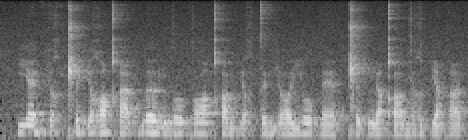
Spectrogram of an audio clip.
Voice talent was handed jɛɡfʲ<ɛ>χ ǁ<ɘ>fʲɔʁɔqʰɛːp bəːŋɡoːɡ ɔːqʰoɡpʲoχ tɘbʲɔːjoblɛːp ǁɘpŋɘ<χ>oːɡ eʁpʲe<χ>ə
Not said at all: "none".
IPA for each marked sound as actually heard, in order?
ɘ, ɘ, qʼ, q

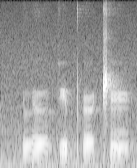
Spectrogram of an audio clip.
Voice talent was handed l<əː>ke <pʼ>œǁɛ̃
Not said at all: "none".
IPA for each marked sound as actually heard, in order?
əː, pʼ

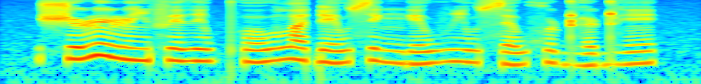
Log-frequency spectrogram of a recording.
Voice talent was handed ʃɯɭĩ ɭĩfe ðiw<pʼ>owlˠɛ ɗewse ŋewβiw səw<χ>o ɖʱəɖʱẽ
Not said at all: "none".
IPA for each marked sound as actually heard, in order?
pʰ, x

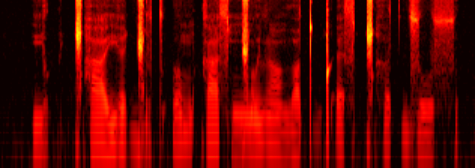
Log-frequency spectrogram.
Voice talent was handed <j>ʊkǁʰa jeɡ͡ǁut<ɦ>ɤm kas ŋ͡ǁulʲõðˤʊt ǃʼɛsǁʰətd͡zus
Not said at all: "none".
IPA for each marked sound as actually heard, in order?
j, ʔ

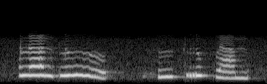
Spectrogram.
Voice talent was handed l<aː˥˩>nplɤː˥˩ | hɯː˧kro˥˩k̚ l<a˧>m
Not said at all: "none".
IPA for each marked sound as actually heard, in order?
aː˥˩, a˧

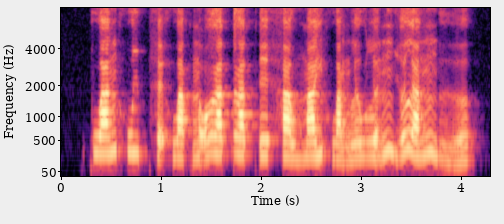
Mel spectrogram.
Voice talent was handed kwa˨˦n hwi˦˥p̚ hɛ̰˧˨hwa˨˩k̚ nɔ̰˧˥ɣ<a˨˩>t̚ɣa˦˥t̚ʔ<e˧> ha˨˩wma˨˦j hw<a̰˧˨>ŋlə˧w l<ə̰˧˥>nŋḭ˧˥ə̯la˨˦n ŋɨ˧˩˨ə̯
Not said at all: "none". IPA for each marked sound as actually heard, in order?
a˦˥, e˧, a̰˧˨, ə̰˧˥

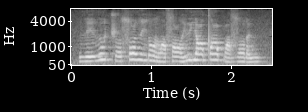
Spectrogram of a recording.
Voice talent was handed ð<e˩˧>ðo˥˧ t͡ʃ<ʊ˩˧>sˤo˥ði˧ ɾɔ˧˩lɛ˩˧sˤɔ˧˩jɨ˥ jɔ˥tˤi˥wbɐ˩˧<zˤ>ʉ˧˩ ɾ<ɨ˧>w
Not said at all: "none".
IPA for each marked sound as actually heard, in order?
e˩˧, ʉ˩˧, zˤ, ɨ˧

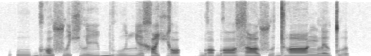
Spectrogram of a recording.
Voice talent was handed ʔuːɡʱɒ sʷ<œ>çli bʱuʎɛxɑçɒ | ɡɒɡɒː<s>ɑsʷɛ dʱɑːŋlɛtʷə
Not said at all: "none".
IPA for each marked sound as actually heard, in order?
æ, z

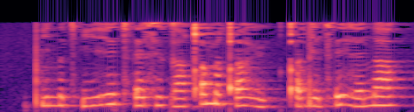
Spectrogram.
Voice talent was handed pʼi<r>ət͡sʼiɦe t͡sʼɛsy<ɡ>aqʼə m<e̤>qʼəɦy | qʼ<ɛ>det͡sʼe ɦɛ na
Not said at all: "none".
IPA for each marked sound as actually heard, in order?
n, ɡ, e, ə

